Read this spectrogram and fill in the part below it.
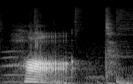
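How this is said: It is said with a British accent. "Yang pertama yaitu versi U K"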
